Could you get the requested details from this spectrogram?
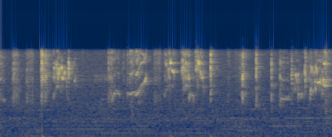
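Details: Budgerigar during courtship display: a busy, chattering warble of squeaks, clicks and short whistled slurs, irregular and continuous, apparently indoors.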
